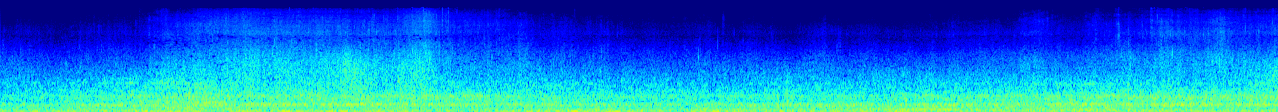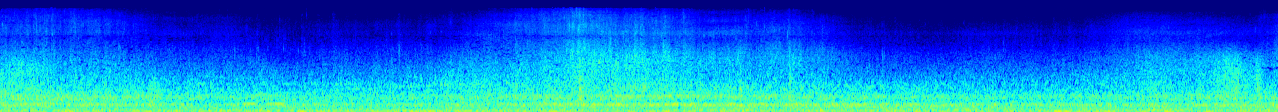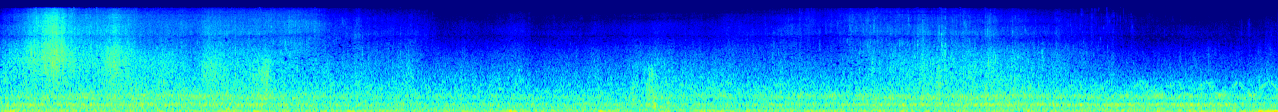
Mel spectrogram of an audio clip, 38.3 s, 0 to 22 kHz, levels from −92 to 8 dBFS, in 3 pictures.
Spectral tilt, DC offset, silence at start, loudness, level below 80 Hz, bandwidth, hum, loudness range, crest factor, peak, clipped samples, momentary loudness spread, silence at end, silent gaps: -5 dB/octave; under 0.1%; 0 s; -38 LUFS; -42 dBFS; 16.5 kHz; none; 6 LU; 20 dB; -16 dBFS; under 0.1%; 6 LU; 0 s; none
